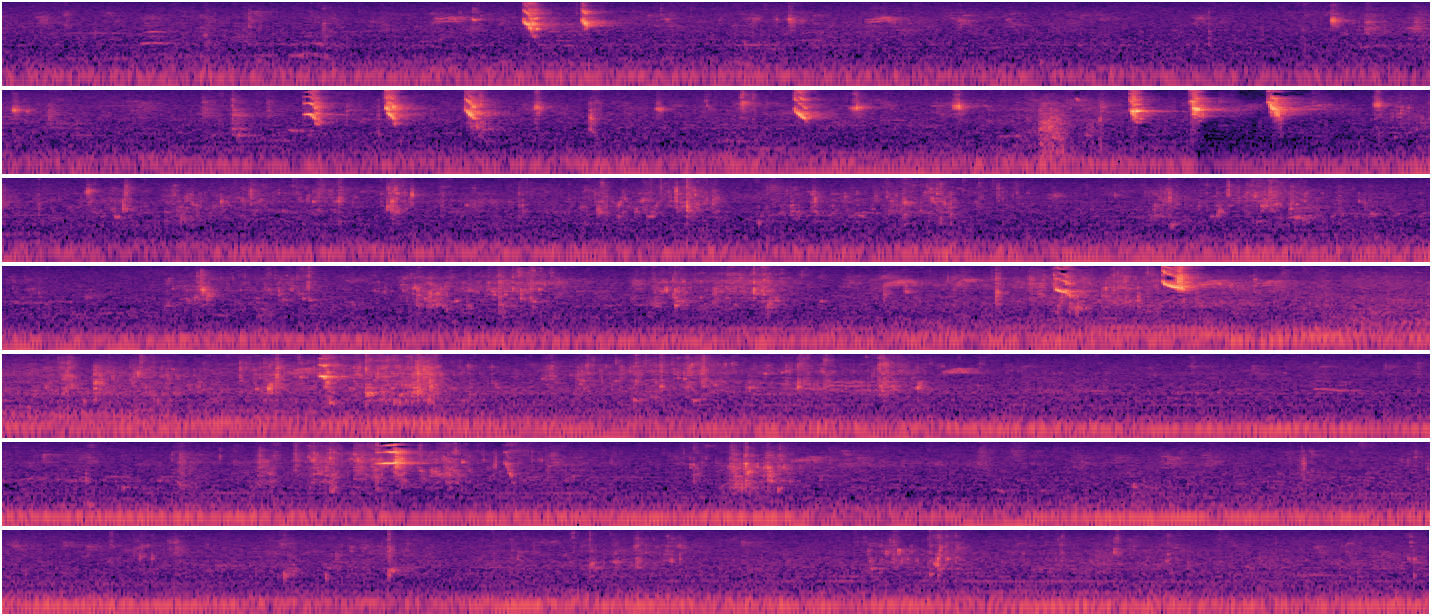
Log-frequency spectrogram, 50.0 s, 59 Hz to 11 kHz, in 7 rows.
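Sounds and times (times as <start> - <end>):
water splashing: 0.0 - 49.9
baby monkey squeaking: 26.7 - 27.5, 37.5 - 37.9.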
